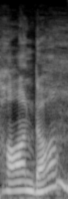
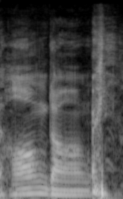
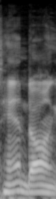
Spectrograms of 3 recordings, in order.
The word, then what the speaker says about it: Han Dong: I think it's pronounced Han Dong, though. That's why. I thought you said Hong Dong.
